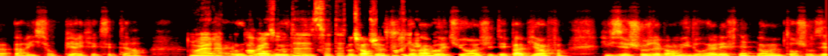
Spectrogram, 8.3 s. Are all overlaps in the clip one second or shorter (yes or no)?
no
